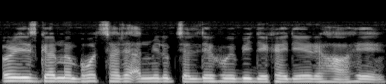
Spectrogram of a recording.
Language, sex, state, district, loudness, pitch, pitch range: Hindi, male, Arunachal Pradesh, Lower Dibang Valley, -14 LUFS, 140 Hz, 130-145 Hz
